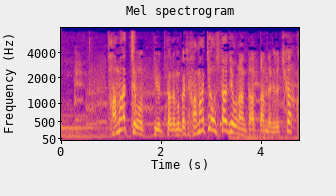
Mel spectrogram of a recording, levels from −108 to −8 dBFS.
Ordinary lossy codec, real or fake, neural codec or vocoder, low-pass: MP3, 32 kbps; fake; codec, 24 kHz, 6 kbps, HILCodec; 7.2 kHz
